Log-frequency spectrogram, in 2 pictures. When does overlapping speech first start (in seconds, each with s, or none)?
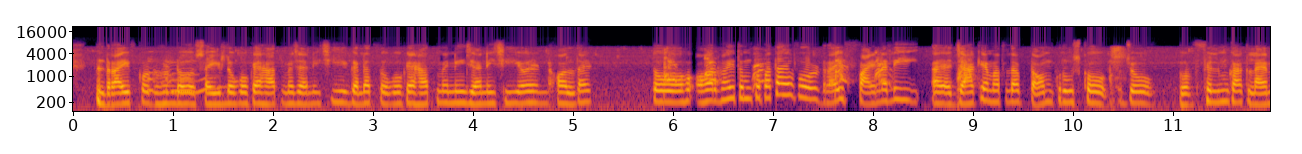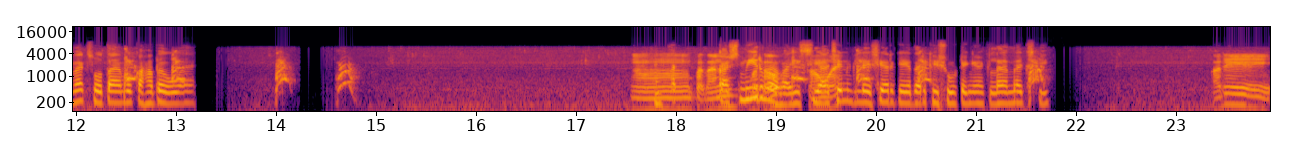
18.4 s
